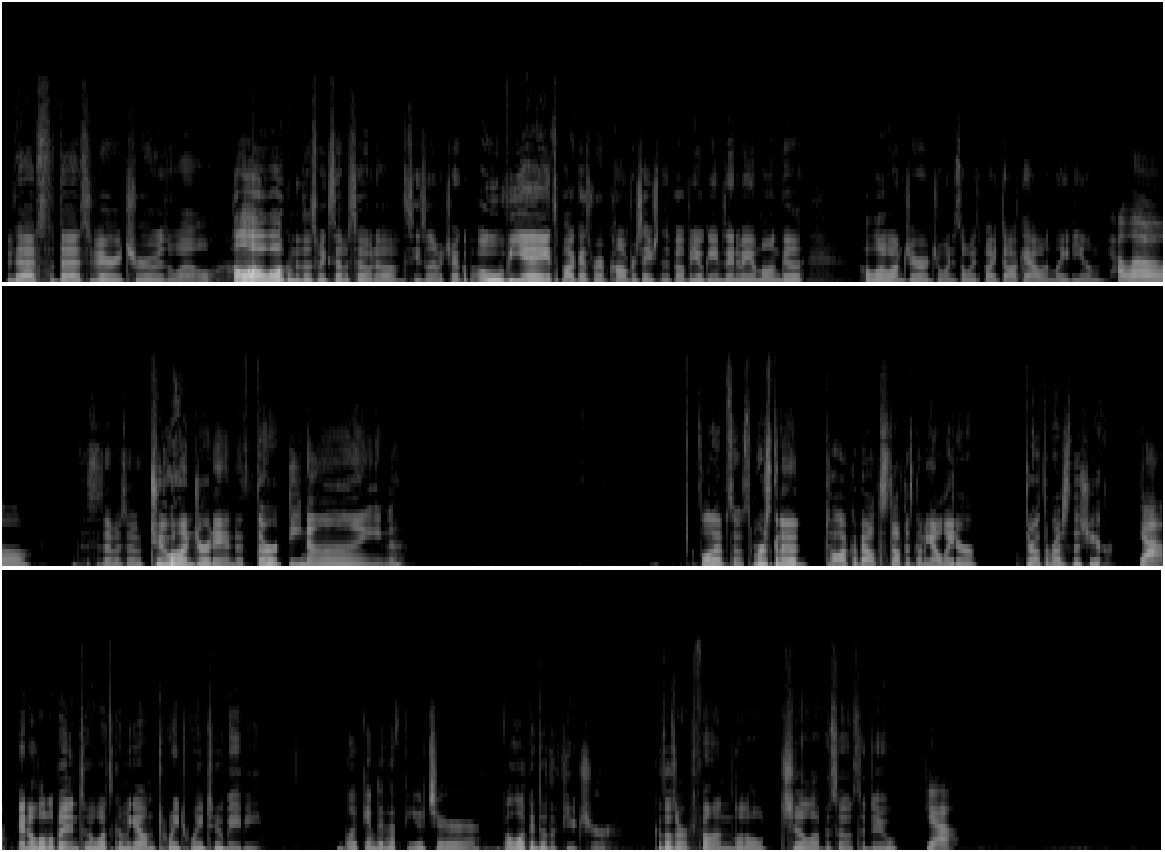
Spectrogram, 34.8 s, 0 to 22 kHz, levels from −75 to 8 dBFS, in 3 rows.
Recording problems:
uneven, jittery; strongly; from 0.5 to 30 s

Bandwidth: 16.5 kHz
